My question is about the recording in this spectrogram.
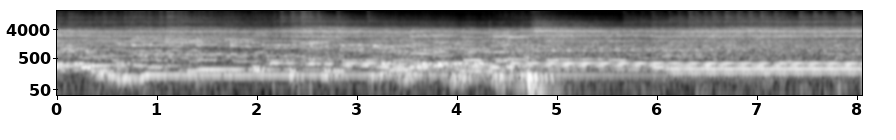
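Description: Live band music without vocals: a Hammond New B-3 Portable organ playing long held chords, with electric guitar.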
